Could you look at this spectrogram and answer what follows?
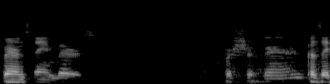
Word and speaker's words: Berenstain Bears: It is actually pronounced Berenstain Bears.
